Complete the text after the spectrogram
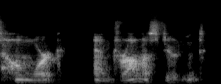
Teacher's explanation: the main stress is on the first word the first word is longer stronger and higher in Pitch than the second word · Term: stress in noun compounds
